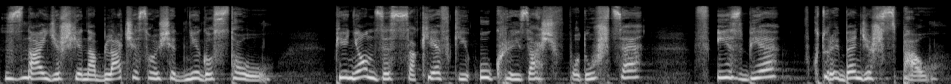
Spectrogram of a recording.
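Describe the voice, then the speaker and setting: A woman playing a respectful young stable boy in an audio play, with a hushed, deliberate manner. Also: high voice. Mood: hushed warning. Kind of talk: dramatic audio play acting.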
